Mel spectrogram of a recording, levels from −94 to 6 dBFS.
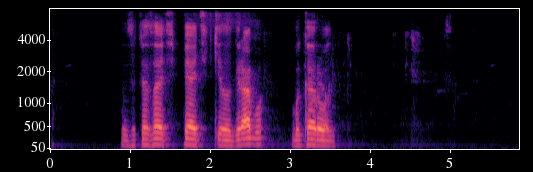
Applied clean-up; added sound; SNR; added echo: neural mask model DeepFilterNet 3.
